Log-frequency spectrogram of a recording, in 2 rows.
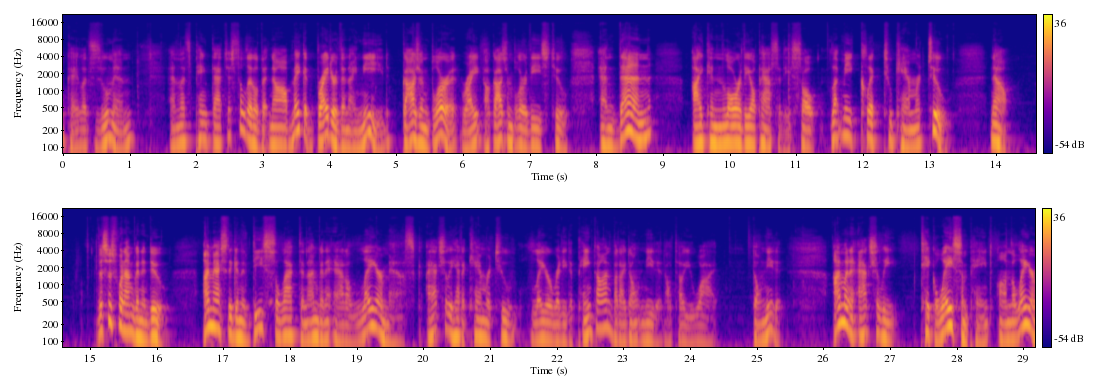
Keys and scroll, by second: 16.9 super+d.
